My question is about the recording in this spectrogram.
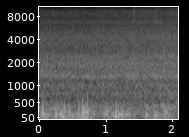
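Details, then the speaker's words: Comtain 48-inch high-speed ceiling fan after repair for noise and sticking while running; soft even airy whoosh with no knocks or rubs, noise completely gone, running freely. "ये pan हमारा चालू हो गया आवाज बंद हो गई जरी भी आवाज नहीं आ रही है फर्स्ट क्लास हो गया पैन जरा भी प्रॉब्लम नहीं चलने में ज साउंड नहीं है आवाज पूरी चले गई"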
